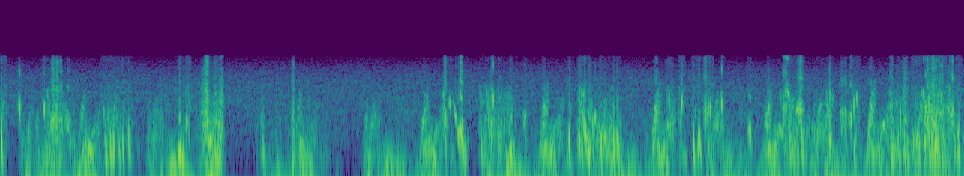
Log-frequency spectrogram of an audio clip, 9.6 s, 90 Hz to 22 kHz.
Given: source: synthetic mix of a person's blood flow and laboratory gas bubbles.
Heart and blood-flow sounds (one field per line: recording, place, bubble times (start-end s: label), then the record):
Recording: Doppler ultrasound of blood flow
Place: precordium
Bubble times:
0.00-0.07 s: bubbles
0.16-0.24 s: bubbles
0.40-0.74 s: bubbles
1.00-1.35 s: bubbles
1.74-1.92 s: bubbles
4.42-4.69 s: bubbles
4.79-5.18 s: bubbles
5.22-5.29 s: bubbles
5.66-6.22 s: bubbles
6.66-6.74 s: bubbles
6.78-6.88 s: bubbles
6.91-7.14 s: bubbles
7.19-7.25 s: bubbles
7.46-7.54 s: bubbles
7.78-8.11 s: bubbles
8.15-8.61 s: bubbles
8.88-9.63 s: bubbles
From the record:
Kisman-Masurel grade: 233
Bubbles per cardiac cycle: several, 3 to 8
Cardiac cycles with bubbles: 50 to 99%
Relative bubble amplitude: loud (0.450 to 0.775)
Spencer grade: 3 (all of the cardiac periods contain showers or single bubble signals, but not dominating or overriding the cardiac motion signals)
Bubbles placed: only in the low amplitude regions of the cardiac cycle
